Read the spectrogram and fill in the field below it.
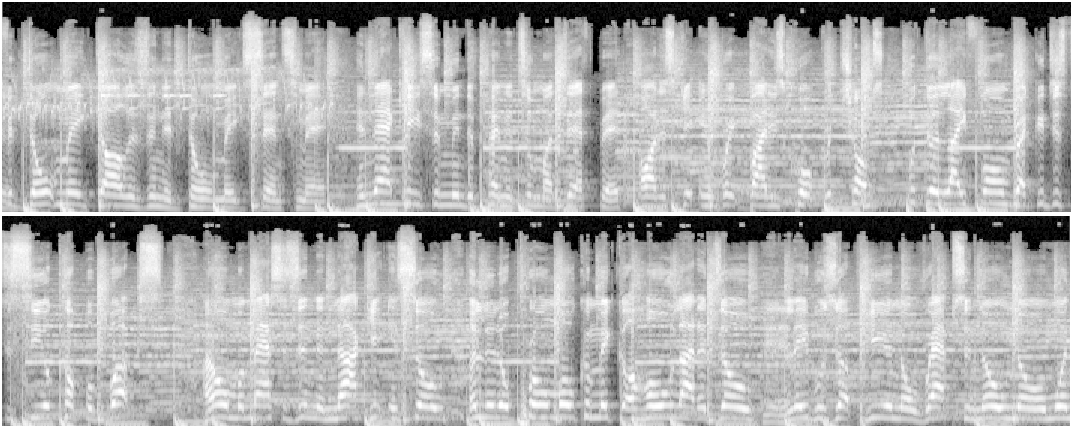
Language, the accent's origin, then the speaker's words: English; Toronto, Ontario, Canada; I'm from the West, man. I'm from Lakeshore, this little dirty strip called Lakeshore.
